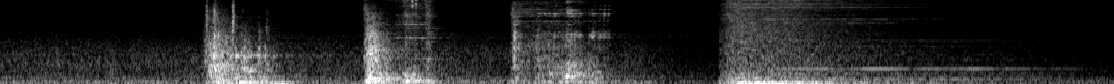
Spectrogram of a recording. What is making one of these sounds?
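A heavy mechanism clanks and unlocks with a thud.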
